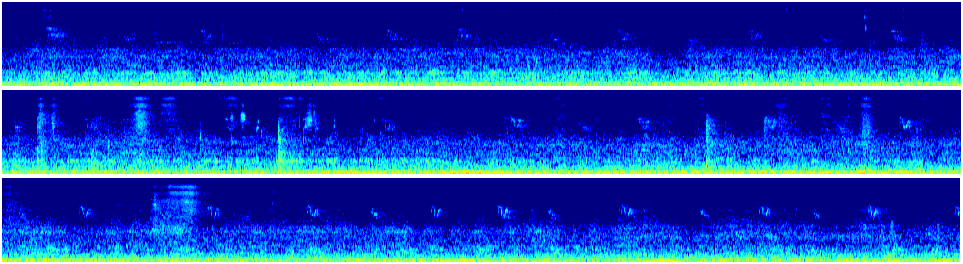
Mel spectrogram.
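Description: Fingers rub and scratch through hair close by.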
